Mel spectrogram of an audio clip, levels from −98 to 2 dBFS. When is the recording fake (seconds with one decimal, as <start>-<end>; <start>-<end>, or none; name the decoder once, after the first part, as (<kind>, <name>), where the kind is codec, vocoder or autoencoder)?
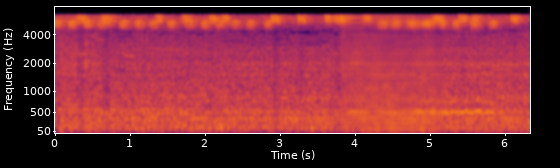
3.8-5.2 (vocoder, Vocos)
